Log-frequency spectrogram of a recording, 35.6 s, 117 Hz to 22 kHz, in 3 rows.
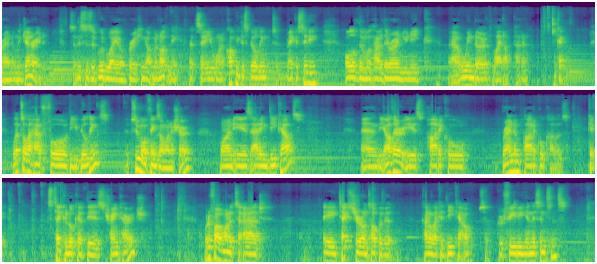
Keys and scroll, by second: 23.2 x, 23.2 s.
